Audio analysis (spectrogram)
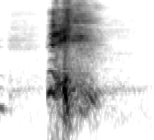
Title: Forceful Sneezes with buildup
